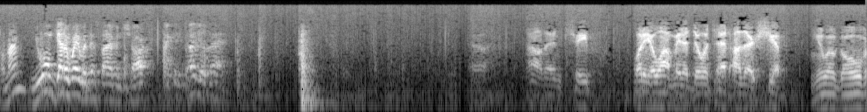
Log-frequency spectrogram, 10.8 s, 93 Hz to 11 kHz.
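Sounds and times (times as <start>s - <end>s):
speech: 0.0s - 3.1s, 6.6s - 10.8s
plane rear compartment door shutting with a thud: 3.7s - 4.2s.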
